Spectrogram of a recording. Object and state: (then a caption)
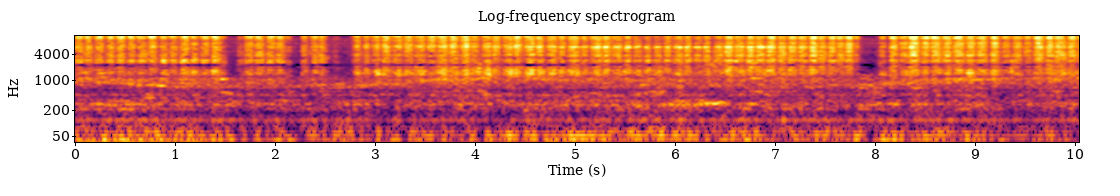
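Pencil shading on a paper sketchbook page. A graphite pencil makes shading strokes across the page of an open paper sketchbook. The result is a quiet, continuous rubbing and scratching texture with bright, hissy grain and a loose, uneven rhythm of strokes, with brief slight dips between passes.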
